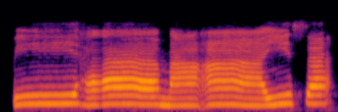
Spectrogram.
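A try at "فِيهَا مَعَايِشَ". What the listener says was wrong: Hutang shin ya. Nanti hutang shinnya belajar sama tadi ya Khalifah tuh. Fiha ma'aisha.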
